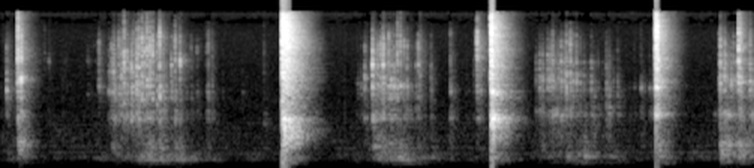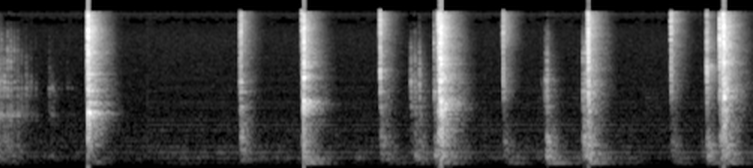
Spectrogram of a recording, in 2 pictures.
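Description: Small steel magnetic balls click sharply into place.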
